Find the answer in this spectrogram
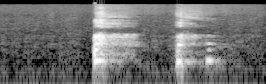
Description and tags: Small coughing
gas, poison, sick, Rpg, girl, voice, anime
